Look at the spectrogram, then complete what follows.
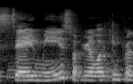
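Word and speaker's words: Saime: person sorry anyways so the phonetic spelling is say me so if you're looking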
